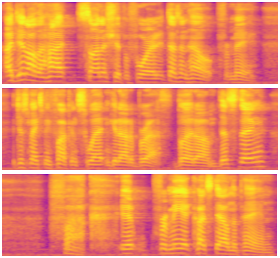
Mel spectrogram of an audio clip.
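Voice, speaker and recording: Bright-voiced man rambling casually. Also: mid-range voice, normal speed. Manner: rambling, plain-spoken, profane. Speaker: vlogger. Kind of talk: casual first-person vlog talk. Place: sitting in a cold plunge.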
